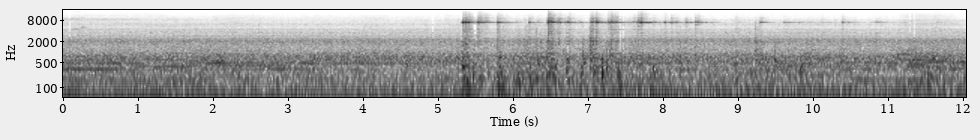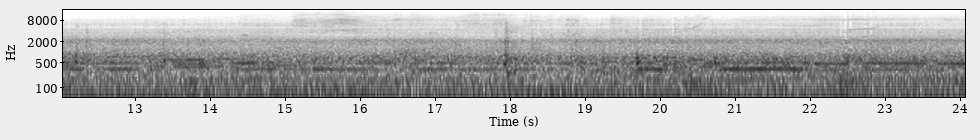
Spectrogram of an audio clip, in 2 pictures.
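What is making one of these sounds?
A crane's hydraulic engine drones and whines steadily.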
